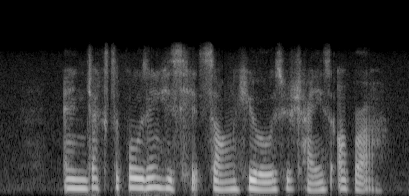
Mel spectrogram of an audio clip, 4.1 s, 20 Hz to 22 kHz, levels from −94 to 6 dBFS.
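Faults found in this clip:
From 0.86 s onward, speech goes rough and watery, worst for 1.29 s. Call bitrate drop: fits Opus falling from 64 to about 13 kbps, coarser coding.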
